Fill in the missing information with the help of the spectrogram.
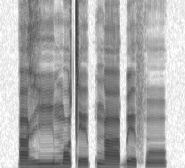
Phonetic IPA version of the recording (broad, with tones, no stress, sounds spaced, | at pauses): a˦ ɣ iː˦ m ɔ˦˨ t eː˨˦ p ŋ aː˧ ɓ e˧ f ɔ̃˨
